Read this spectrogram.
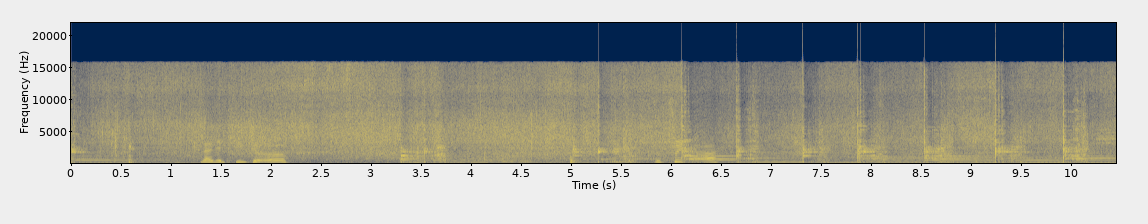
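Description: Food sizzles and hisses loudly in a hot wok.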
